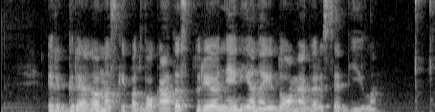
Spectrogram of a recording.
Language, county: Lithuanian, Panevėžys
